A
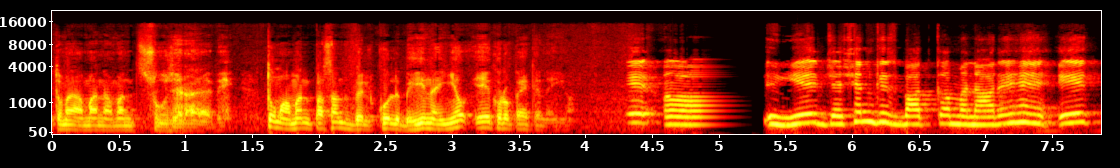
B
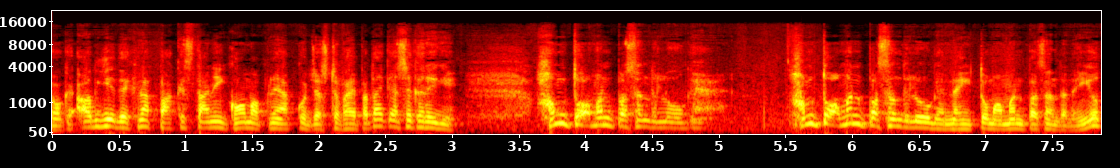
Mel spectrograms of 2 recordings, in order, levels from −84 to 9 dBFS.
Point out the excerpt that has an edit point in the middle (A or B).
A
